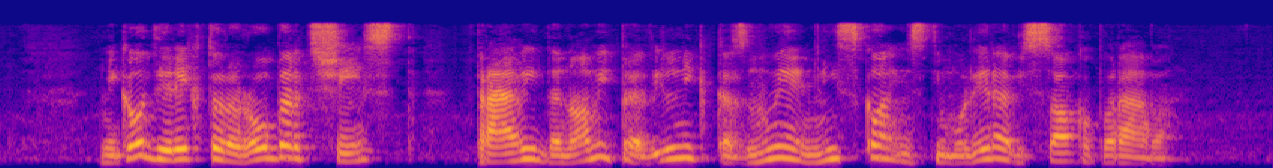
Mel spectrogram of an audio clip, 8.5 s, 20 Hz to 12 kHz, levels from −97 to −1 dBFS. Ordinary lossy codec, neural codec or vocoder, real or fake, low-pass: none; codec, 16 kHz, 4 kbps, FreqCodec, larger model; fake; 7.2 kHz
